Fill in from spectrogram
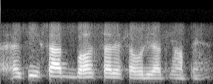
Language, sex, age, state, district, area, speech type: Urdu, male, 18-30, Bihar, Purnia, rural, conversation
